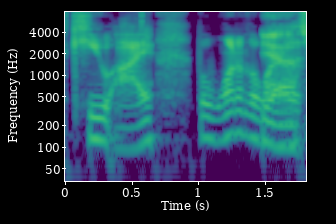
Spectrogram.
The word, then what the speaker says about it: Qi: So I got one of these, I think they're pronounced Qi chargers. It's Qi, but one of the wireless chargers.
